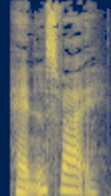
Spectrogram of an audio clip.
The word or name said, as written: handelsvej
